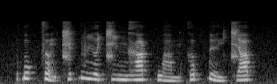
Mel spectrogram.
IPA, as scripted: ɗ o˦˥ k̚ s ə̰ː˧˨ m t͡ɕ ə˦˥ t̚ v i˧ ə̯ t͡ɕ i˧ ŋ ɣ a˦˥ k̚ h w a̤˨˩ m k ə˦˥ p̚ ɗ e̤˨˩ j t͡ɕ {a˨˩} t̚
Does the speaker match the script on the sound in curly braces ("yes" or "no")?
no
